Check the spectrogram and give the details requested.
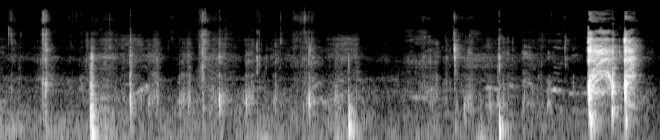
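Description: Close-up chewing and mouth sounds: small, irregular wet clicks and smacks while food is eaten. Near the end, two loud coughs in quick succession.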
